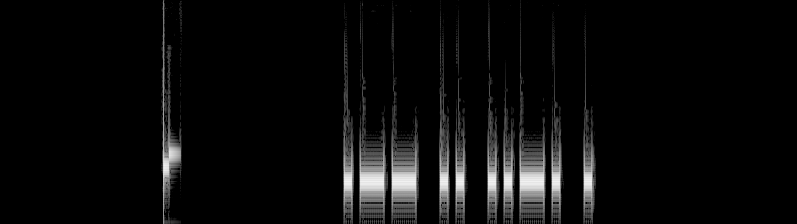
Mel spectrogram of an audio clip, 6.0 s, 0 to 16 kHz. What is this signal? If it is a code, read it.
Morse code, heard as a keyed tone, about 20 wpm, 700 Hz. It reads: WIFE
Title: Four Letter Words - 20wpm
